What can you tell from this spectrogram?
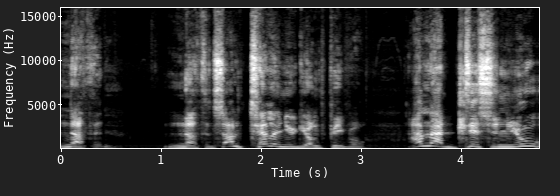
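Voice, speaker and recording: A raised, projected voice with an American accent, fairly slow in pace, bright and sharp in tone, with very wide pitch swings, in a very clean recording over a silent background. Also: man, high pitch for a man. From New Bedford, Massachusetts. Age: 70s. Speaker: community commentator. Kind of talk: direct-to-camera monologue. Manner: impassioned, emphatic; halting with repetitions.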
